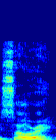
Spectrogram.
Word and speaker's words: Solray: Like all you gotta do is put in my name, Solray.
